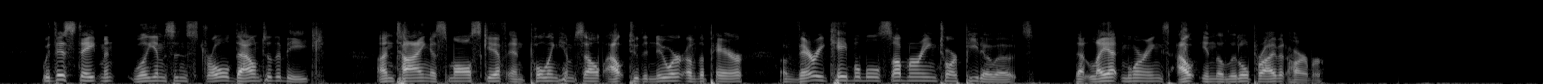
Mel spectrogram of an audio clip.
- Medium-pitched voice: Yes, medium, 150 Hz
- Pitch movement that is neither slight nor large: Yes, average, 3.5 semitones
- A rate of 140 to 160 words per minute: Yes, average, 150 wpm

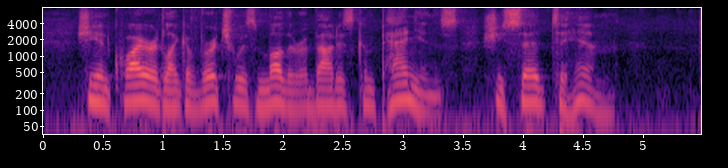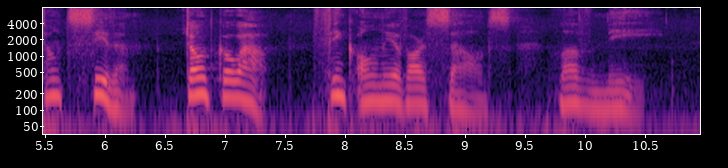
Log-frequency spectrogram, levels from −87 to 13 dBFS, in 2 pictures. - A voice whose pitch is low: Yes, low, 125 Hz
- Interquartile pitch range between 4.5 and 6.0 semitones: Yes, average, 4.8 semitones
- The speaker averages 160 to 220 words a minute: No, slow, 135 wpm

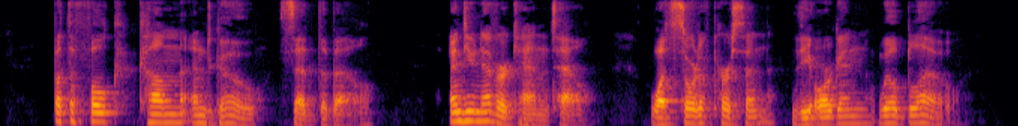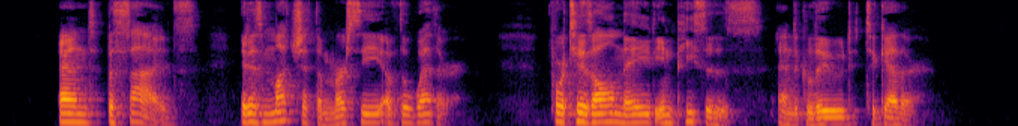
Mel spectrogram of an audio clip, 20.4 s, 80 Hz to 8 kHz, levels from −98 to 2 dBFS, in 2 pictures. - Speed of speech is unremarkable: No, slow, 125 wpm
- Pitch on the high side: No, medium, 140 Hz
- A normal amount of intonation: Yes, average, 3.8 semitones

